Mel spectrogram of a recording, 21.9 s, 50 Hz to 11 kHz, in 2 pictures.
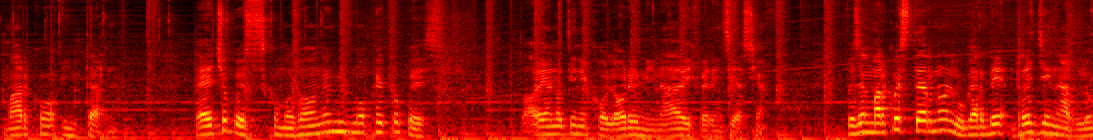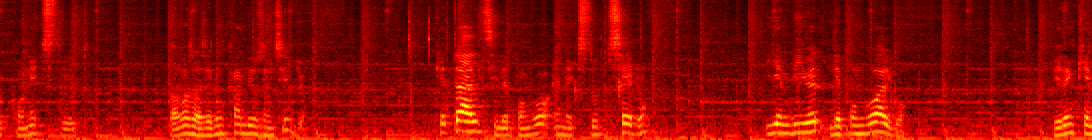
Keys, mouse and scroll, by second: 0.0 click, 0.5 click, 0.9 click, 1.6 click, 2.1 click, 2.6 click, 3.0 click, 6.2 middle click, 6.7 shift+middle click, 7.2-7.6 scroll up 2, 9.7 click, 15.7-17.4 drag, 19.4-21.8 drag.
